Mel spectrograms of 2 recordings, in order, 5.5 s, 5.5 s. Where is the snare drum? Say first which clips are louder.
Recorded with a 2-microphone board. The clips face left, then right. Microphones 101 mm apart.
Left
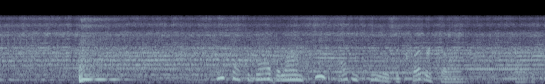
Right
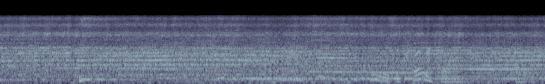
Left 9 dB; 65° left (ahead or behind).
